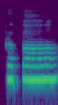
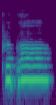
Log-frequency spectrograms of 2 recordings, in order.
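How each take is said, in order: The two takes are said the same way.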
